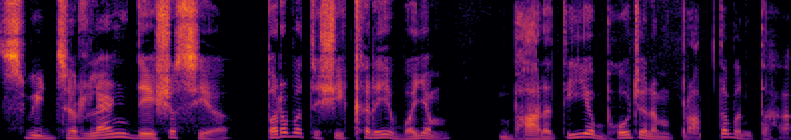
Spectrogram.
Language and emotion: Sanskrit, surprised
